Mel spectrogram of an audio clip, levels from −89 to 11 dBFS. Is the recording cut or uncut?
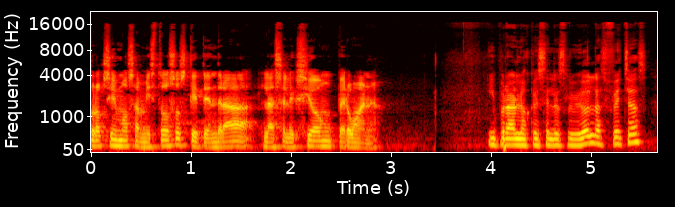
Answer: uncut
